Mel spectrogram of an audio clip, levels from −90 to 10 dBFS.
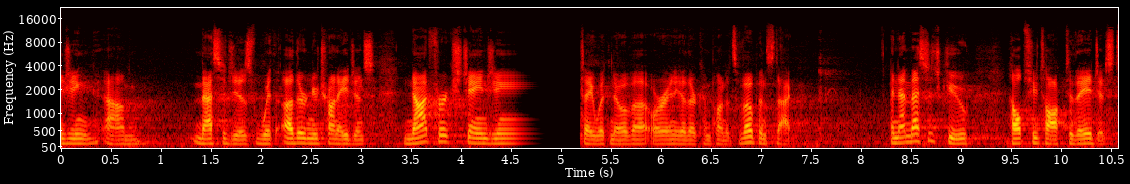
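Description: At 4.41 s the sound gives way to a smeared buzz that fades out. About 0.43 s of silence follows. Sound returns at 5.21 s, already further on. This is likely a long network dropout, with 0.78 s of audio lost for good.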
